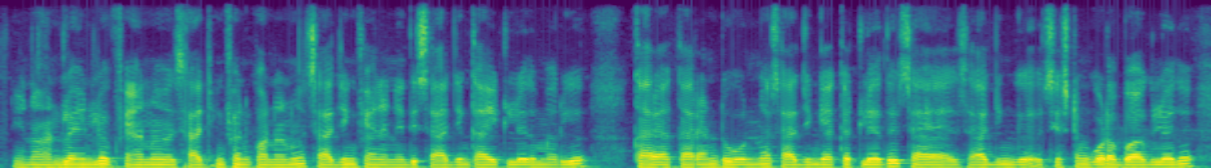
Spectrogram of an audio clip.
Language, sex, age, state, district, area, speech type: Telugu, male, 30-45, Andhra Pradesh, Srikakulam, urban, spontaneous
